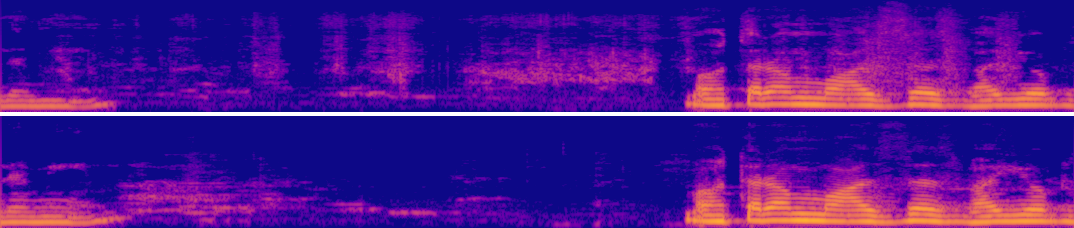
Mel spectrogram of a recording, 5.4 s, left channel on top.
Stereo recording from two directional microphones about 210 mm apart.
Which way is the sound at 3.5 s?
25° right (ahead or behind).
